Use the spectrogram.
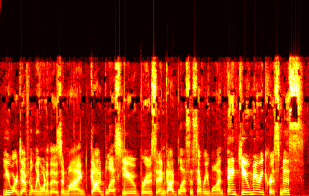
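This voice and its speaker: A woman's voice: fairly low pitch, normal speed, a bit bright. Friendly woman hosting an interview. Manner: friendly, informal. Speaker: TV news host interviewing a guest. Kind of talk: warm chatty broadcast interview.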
